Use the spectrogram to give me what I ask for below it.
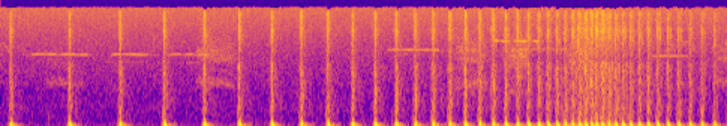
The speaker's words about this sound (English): You can take a peek at a ruffed grouse and hear his drumming again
